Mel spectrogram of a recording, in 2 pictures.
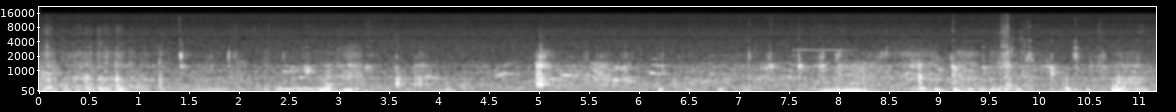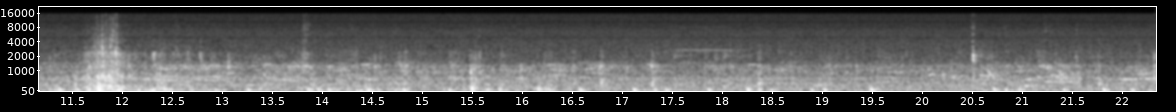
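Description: Faint chewing of a double cheeseburger and French fries, with scattered small clicks and taps; the sharpest come about five and twelve seconds in.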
